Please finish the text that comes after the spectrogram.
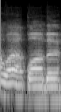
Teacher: جب وقف کریں گے تو با پہ قلقلہ کیا جائے گا اور زبر کو سائلنٹ کر دیں گے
